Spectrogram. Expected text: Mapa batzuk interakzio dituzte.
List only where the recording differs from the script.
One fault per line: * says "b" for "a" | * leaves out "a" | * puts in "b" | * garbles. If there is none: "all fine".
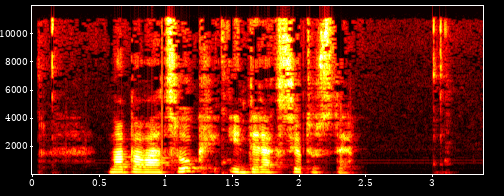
all fine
